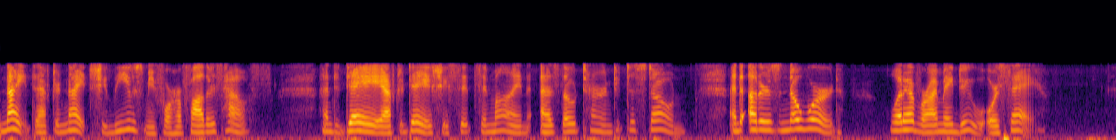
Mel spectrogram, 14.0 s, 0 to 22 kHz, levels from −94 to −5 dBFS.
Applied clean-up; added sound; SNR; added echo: none; none; none; none.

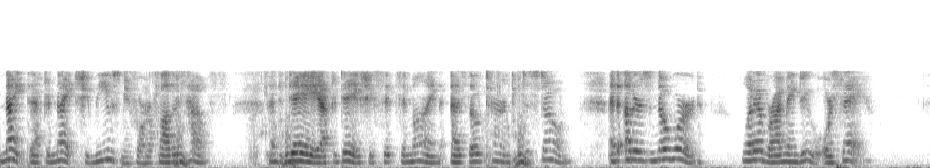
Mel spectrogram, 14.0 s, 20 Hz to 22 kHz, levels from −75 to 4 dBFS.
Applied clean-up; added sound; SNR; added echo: none; Liquid; 5 dB; reverberation time 0.4 s.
